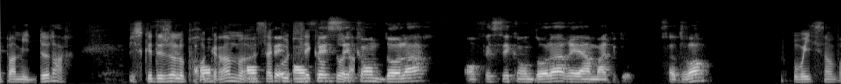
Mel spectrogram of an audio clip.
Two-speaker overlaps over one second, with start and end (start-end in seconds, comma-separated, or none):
1.5-3.7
